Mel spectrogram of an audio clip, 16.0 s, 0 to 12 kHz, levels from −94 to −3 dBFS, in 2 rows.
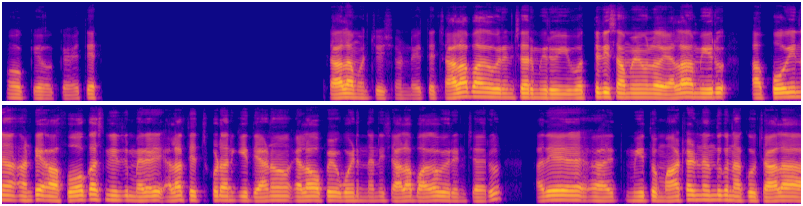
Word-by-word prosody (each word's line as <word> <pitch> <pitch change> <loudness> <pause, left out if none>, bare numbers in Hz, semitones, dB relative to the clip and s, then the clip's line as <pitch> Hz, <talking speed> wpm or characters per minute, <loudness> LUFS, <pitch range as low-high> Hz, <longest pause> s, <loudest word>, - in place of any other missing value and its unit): Okay. 120 -1 -9
Okay. 110 +1 -18
అయితే 130 - -8 2.4
చాలా 130 +3 +5
మంచి 125 -1 -13
విషయం 120 +1 -16
అండి. 115 0 -21
అయితే 115 +3 -10
చాలా 130 +5 +6
బాగా 160 -1 +5
వివరించారు 140 -1 +1
మీరు, 130 0 +1
ఈ - - -4
ఒత్తిడి 150 +3 +1
సమయంలో 140 -1 +2
ఎలా 145 +3 +4 0.2
మీరు 145 +1 +2 0.4
ఆ - - +1
పోయిన 155 +2 +4 0.2
అంటే 140 +4 +1
ఆ - - +6
ఫోకస్‌ని 155 +2 +2
రీ 150 - -6
మరి 140 +2 +1 0.2
ఎలా 145 +3 +3
తెచ్చుకోవడానికి 145 -1 -2
ధ్యానం 140 +3 0 0.2
ఎలా 140 +1 +2
ఉపయోగపడిందని 135 -1 -4
చాలా 125 +2 0
బాగా 130 +3 +1
వివరించారు. 125 0 -5 0.5
అదే 155 +3 +3 0.4
ఆహ్, 130 0 -1 0.2
మీతో 140 +1 -2
మాట్లాడినందుకు 160 +3 0
నాకు 135 0 -2
చాలా 130 +2 +4
140 Hz, 145 wpm, -23 LUFS, 130-145 Hz, 2.4 s, చాలా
